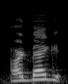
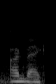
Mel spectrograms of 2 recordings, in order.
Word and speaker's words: Ardbeg: Ardbeg, right? Ardbeg? Ardbeg.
